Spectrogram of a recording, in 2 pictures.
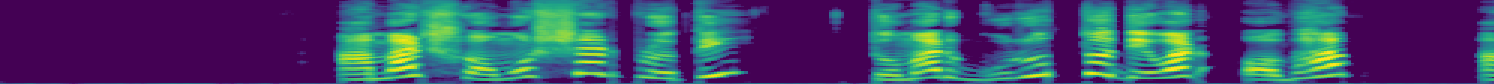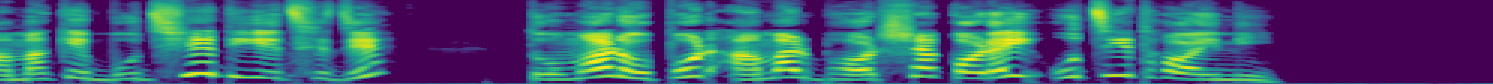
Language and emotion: Bengali, disgusted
